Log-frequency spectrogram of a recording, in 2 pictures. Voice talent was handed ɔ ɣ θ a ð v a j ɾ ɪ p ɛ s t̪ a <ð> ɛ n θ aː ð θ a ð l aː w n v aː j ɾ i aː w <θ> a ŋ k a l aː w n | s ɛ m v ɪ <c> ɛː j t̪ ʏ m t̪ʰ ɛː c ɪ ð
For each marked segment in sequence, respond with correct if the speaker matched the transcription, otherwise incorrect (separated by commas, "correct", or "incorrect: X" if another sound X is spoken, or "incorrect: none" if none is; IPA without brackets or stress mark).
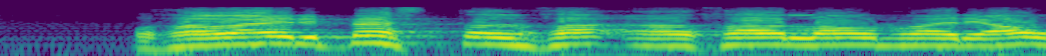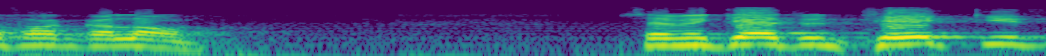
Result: correct, incorrect: f, correct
